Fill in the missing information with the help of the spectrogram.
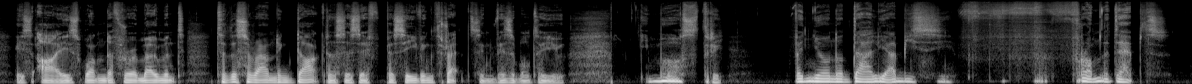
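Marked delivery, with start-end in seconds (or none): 6.5-11.7 drawn-out, stretched delivery. A dying man on the muddy ground speaks his last words: murmuring with final breath. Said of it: "he murmurs in a final breath".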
